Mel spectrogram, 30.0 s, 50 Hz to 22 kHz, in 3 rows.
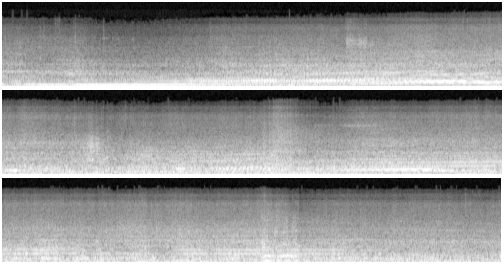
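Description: Renault Clio 182's 2.0-litre four-cylinder engine heard from inside the cabin on track. It revs up hard through the gears and eases off into corners, so its pitch climbs and falls several times over steady road and wind noise.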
